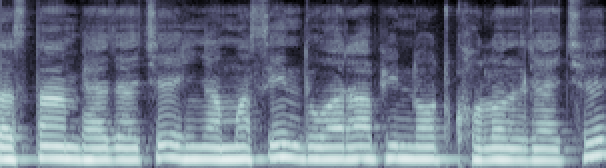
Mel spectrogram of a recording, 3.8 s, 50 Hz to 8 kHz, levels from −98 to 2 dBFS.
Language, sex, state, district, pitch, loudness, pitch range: Maithili, male, Bihar, Supaul, 165 Hz, -14 LUFS, 155-170 Hz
